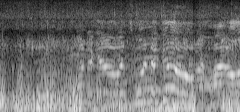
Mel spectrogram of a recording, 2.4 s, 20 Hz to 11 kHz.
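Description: Wind rushing over a bicycle-mounted camera's microphone at about 31 mph. From about a second in, spectators' raised voices call out over it.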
